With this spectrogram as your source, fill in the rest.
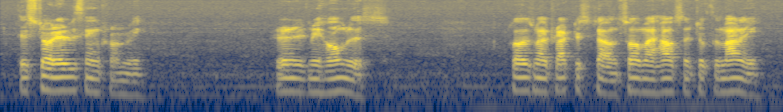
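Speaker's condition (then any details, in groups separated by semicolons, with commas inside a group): Parkinsonism; attributed to psychiatric drugs; hypersalivation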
